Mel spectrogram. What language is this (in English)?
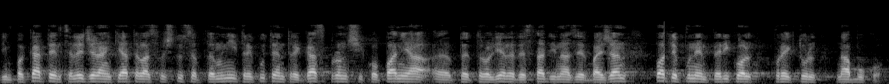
Romanian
